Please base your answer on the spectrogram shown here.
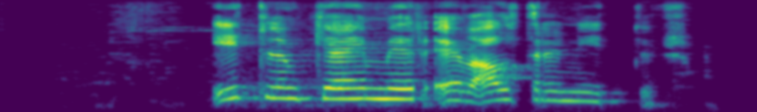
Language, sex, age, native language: Icelandic, female, 50-59, Icelandic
